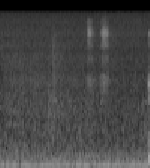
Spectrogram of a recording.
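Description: A pause in speech: a steady low hum and faint room noise, with a couple of faint soft sounds about a second in.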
